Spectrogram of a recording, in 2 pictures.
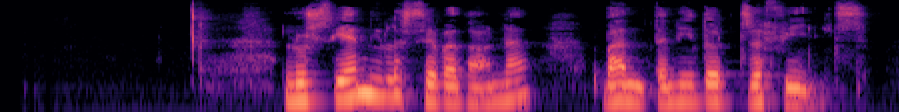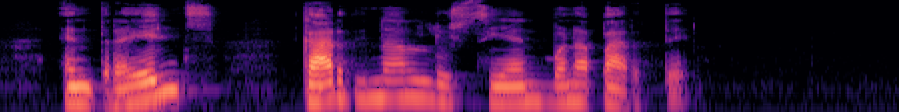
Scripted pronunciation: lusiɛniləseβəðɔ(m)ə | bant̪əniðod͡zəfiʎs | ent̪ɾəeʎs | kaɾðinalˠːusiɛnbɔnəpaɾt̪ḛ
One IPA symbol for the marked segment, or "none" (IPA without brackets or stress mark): n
